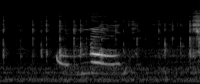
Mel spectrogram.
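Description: Cartoon audio chopped into a rapid stutter of short clicks, with a brief high voice that slides up and then down about half a second to a second in.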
